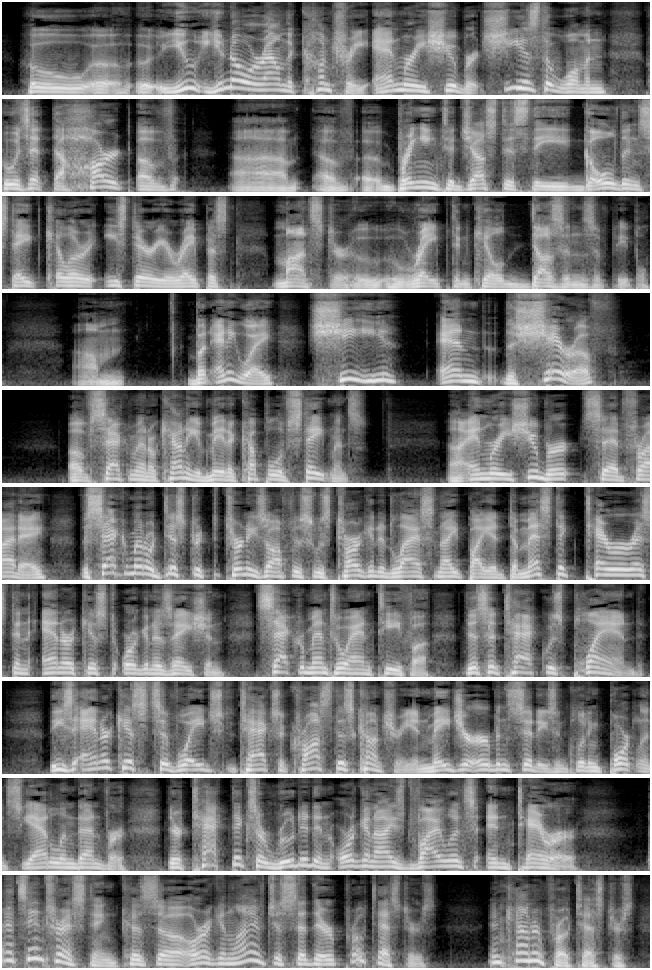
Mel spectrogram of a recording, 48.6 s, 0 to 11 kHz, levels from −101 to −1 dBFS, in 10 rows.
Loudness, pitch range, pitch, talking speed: -18 LUFS, 115-180 Hz, 150 Hz, 155 wpm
